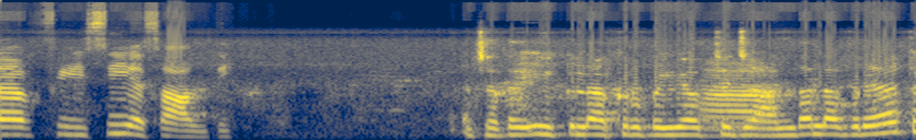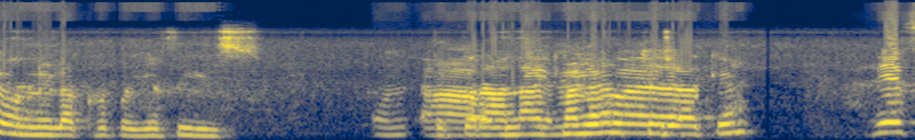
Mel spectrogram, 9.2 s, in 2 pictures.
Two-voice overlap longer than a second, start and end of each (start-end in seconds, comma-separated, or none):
6.7-8.0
